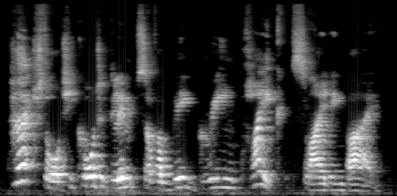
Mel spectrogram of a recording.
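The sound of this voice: Lively intonation at a slow pace, with audible room echo. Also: woman, low pitch for a woman.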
